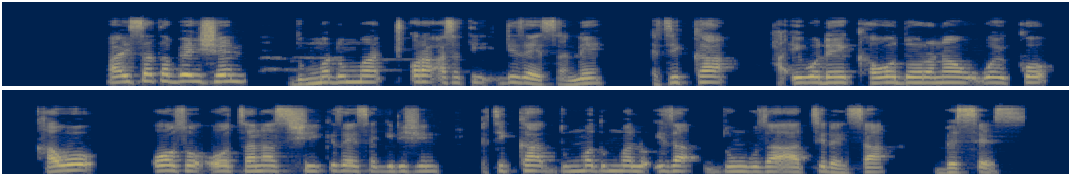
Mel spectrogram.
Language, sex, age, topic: Gamo, male, 18-24, government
